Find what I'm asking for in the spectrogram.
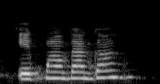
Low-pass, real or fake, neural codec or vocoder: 7.2 kHz; fake; codec, 16 kHz, 4.8 kbps, FACodec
